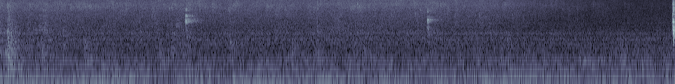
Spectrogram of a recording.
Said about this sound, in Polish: Przez to bardziej słychać, jak się gotuje.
